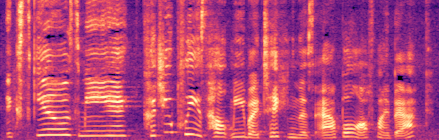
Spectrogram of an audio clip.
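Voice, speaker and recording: A woman's voice: high voice, big pitch swings, unhurried, a little hiss or hum, voice pushed up, exaggerated voice. Woman doing a polite little hedgehog. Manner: soft, courteous asking.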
